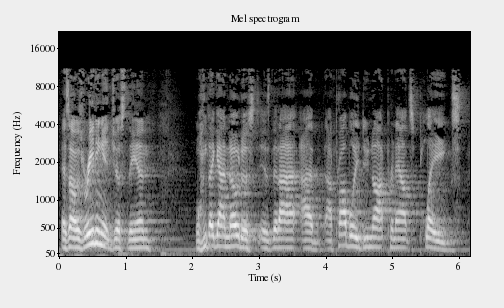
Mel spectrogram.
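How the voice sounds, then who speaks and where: A man with a West Texas accent teaching the Bible in an expository style, measured and emphatic. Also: a little high.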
